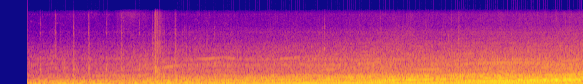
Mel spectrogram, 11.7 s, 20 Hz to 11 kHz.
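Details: Mercedes R170 SLK while driving; a low droning hum that builds and deepens with speed over road noise, from a dying hub bearing; wheel bearing hum.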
